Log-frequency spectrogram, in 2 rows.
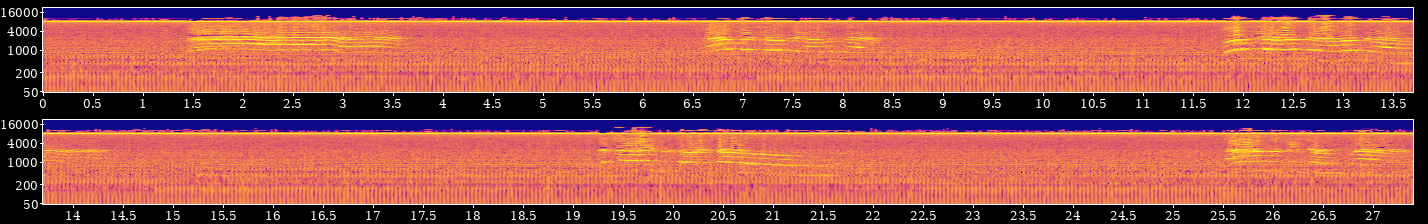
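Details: Three-year-old boy with a 7-month history of difficulty breathing who can't sleep at night: high-pitched, squeaky, musical noises recur with breaths, stridor from a narrowed upper airway.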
